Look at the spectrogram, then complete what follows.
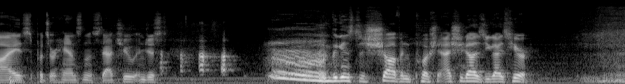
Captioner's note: grunts; stone scraping noise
